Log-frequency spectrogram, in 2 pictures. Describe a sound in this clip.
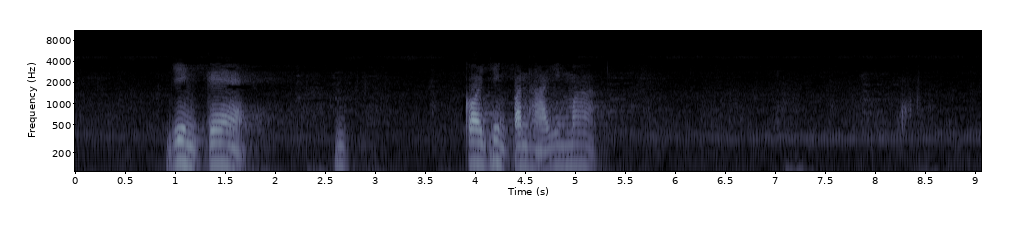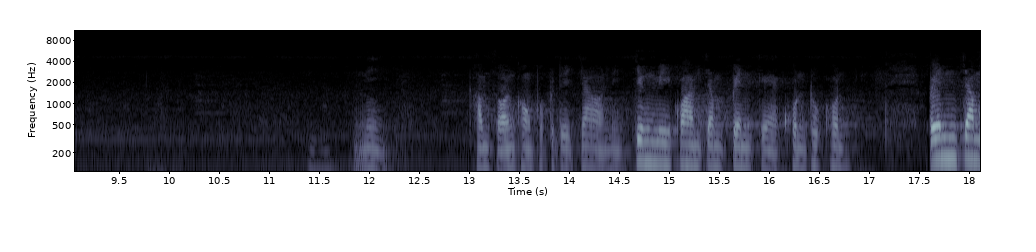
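An elderly man speaks calmly and slowly, with pauses.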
